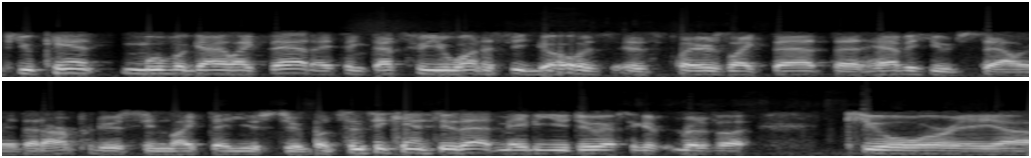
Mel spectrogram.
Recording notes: joins us on the phone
